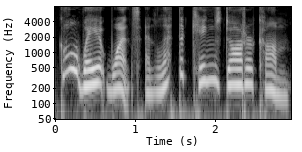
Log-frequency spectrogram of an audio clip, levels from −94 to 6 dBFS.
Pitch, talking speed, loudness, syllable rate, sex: 235 Hz, 205 wpm, -17 LUFS, 4.5 syllables/s, female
